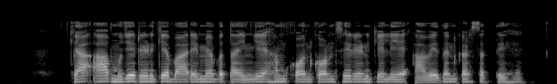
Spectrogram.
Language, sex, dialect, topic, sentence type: Hindi, male, Garhwali, banking, question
